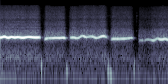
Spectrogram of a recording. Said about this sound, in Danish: Du har et meget, øhm, meget flot fløjt.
